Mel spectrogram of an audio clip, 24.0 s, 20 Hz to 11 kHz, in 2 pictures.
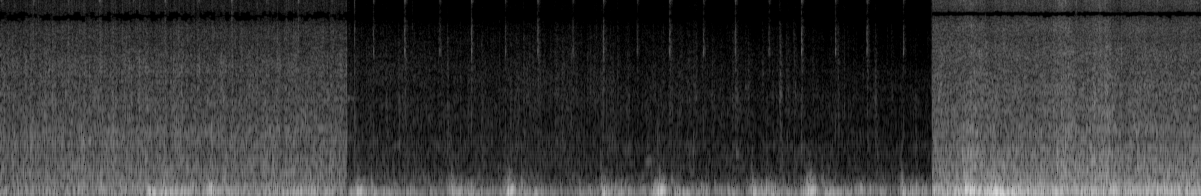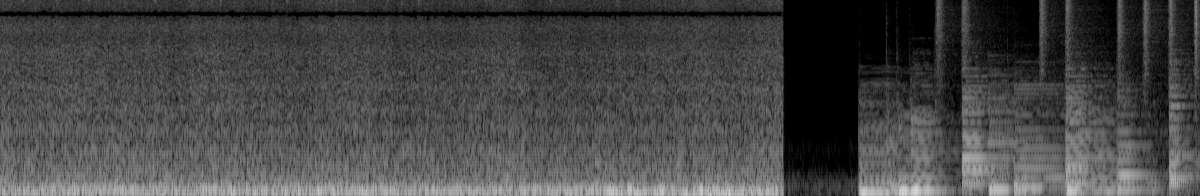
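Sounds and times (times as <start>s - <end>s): heavy rain on a car: 0.0s - 7.9s, 9.3s - 19.9s
low road rumble: 0.0s - 19.9s
windshield wipers: 0.1s - 8.8s, 9.4s - 19.8s
ticks inside car: 1.3s - 9.3s.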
